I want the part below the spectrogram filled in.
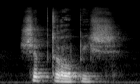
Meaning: subtropical
- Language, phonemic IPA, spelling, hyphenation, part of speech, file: Dutch, /ˌsʏpˈtroː.pis/, subtropisch, sub‧tro‧pisch, adjective, Nl-subtropisch.ogg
